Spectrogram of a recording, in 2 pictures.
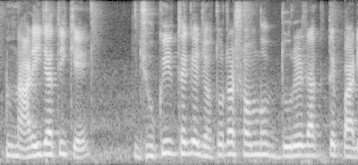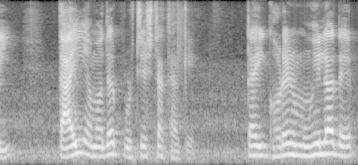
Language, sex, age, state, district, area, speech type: Bengali, male, 45-60, West Bengal, Paschim Bardhaman, urban, spontaneous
